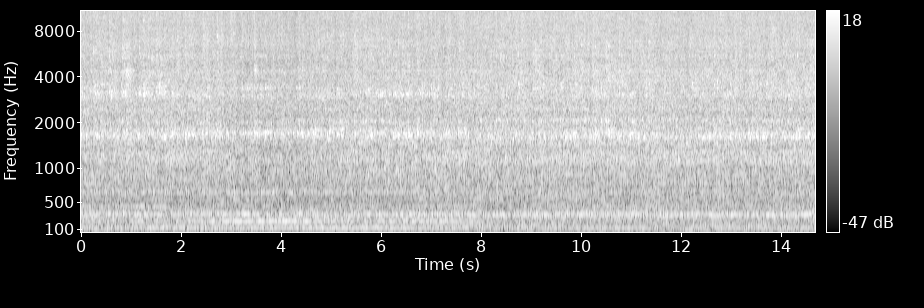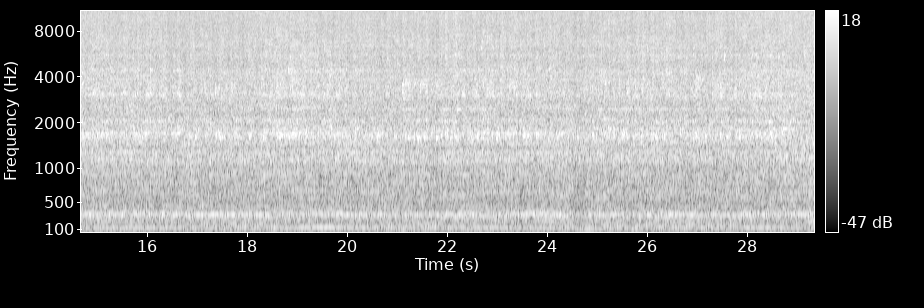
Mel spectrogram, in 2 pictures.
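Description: Built two-valve Ford modular V8 with Stage 3 heads and Comp Cams camshafts, idling steadily through FRPP headers and Flowmaster 50 Series mufflers.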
